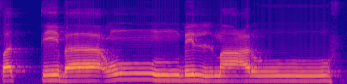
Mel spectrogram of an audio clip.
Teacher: تو تنوین کے بعد با ہے تو اس تنوین کو میم سے بدل کر پڑھیں گے تو مصحف میں یہاں پہ ایک میم لکھا ہوا ہوتا ہے. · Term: اقلاب کا قاعدہ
